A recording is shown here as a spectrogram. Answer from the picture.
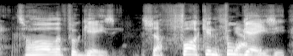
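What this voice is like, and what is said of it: Poor put-on New York accent. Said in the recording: “you're not allowed to do a fucking New York accent anymore. It was pretty shitty.”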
